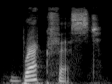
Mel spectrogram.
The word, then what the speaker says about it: breakfast: while eating breakfast and the first syllable of breakfast is pronounced with an e sound it's not like the word break it's like bre breakfast or listen to an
